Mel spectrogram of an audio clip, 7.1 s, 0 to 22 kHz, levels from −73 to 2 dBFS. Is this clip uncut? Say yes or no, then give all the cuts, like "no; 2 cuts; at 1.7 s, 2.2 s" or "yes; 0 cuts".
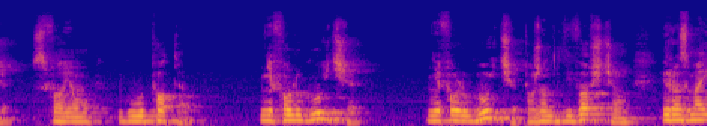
yes; 0 cuts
